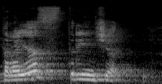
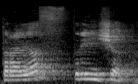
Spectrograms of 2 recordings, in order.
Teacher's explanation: अब ध्यान से देखना है, त्रय और जो विसर्ग थी उसको हम स बनाएंगे, त्रयस त्रिंशत, त्रिंशत में जो त है उसको देखते हुए विसर्ग को स बना है, दंत्य स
